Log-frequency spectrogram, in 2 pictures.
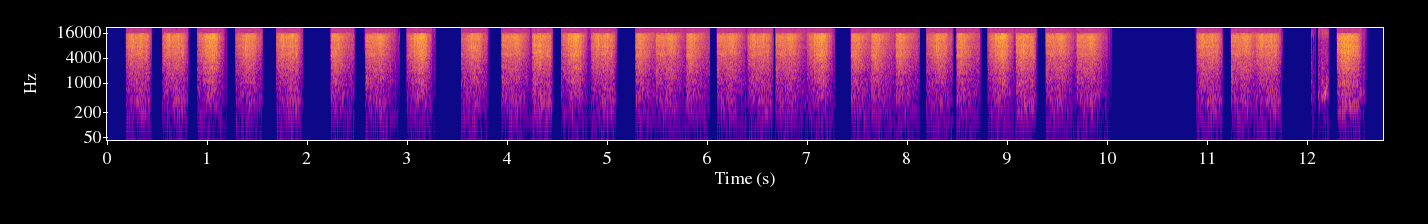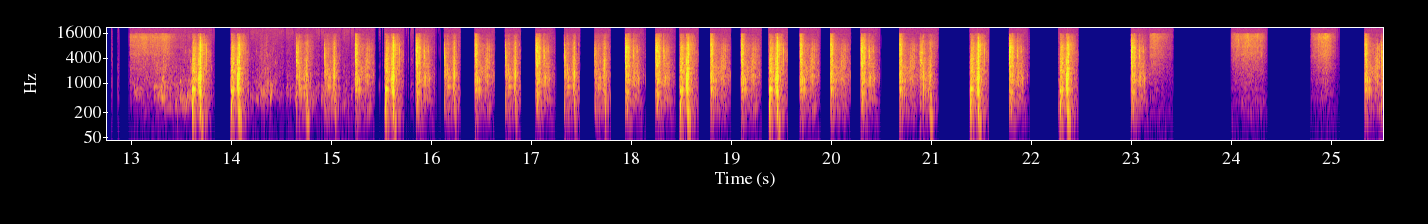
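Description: Footsteps crunch on grass and then on sand in a steady walking rhythm.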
